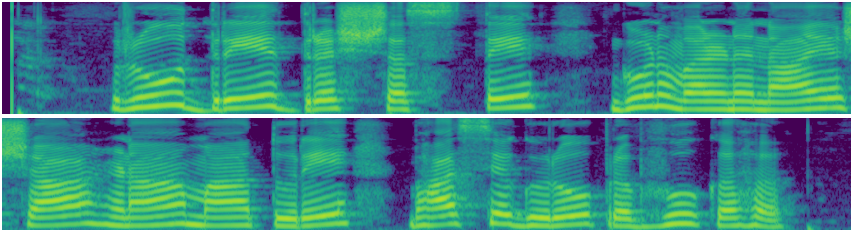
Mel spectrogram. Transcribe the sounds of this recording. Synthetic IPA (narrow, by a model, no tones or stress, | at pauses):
ɾuːd̪ɾeːd̪ɾɐʃɐst̪eː | ɡuɳʋɐɾɳɐnaːjɐʃaːɾɳaːmaːt̪uɾeːbʱaːsjɐɡuɾoːpɾɐbʱuːkɐɦɐ̆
